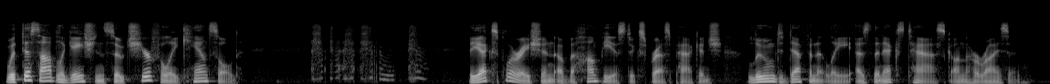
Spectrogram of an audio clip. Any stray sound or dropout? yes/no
yes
